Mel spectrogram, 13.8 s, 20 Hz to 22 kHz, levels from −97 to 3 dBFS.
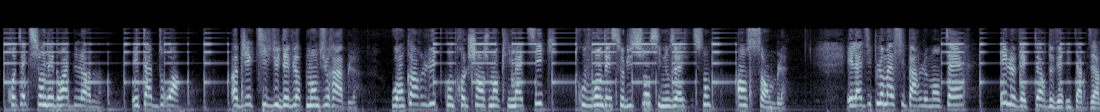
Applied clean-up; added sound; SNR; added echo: neural mask model RNNoise.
